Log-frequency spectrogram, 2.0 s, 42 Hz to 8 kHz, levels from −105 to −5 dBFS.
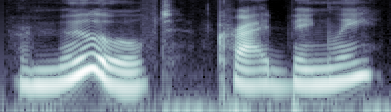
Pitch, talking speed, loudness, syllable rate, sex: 175 Hz, 90 wpm, -18 LUFS, 3.7 syllables/s, female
